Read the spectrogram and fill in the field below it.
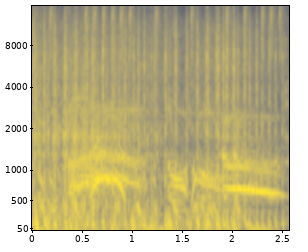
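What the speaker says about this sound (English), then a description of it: "Gatling cannon from Andy." Gatling cannon fire in the strategy game Yuri's Revenge, a dense continuous rattle of rapid shots with a rising and falling whine, mixed with other battle sounds and game effects throughout.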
